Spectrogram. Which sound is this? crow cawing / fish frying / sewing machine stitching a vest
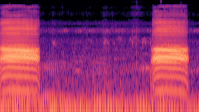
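crow cawing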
